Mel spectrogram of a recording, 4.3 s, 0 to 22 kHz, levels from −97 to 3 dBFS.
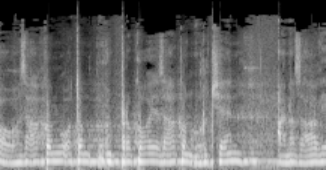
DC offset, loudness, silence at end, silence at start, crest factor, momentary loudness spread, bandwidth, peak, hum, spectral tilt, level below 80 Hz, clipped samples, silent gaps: under 0.1%; -12 LUFS; 0 s; 0 s; 12 dB; 4 LU; 15 kHz; 0 dBFS; none; -6 dB/octave; -36 dBFS; 0.3%; none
